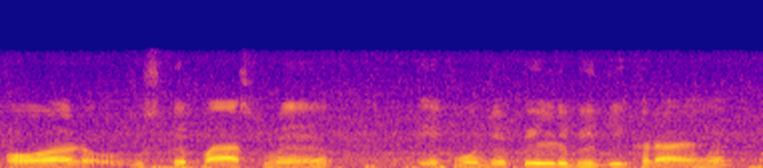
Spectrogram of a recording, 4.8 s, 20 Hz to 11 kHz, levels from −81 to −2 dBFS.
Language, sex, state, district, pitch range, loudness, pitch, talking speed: Hindi, male, Gujarat, Gandhinagar, 130-150 Hz, -16 LUFS, 140 Hz, 140 wpm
